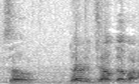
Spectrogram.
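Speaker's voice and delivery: ordinary talk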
